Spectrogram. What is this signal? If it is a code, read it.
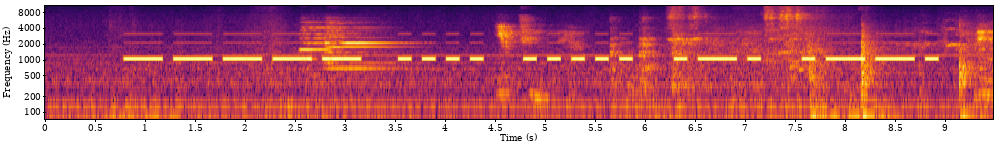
Morse code, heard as a keyed tone, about 10 wpm, 1060 Hz, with the noise inside a lift. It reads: 0H5RP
